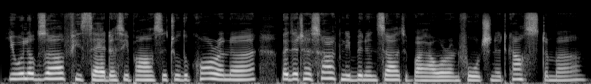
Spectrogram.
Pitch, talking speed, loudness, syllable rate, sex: 215 Hz, 225 wpm, -16 LUFS, 6.7 syllables/s, female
